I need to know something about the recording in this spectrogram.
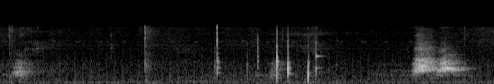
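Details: Ten-week-old puppies indoors giving a few short sharp yips and squeaks around the middle, with a louder whining burst near the end and a person's voice at the start.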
